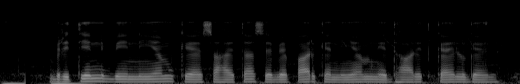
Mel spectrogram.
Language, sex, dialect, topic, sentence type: Maithili, male, Southern/Standard, banking, statement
